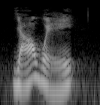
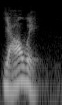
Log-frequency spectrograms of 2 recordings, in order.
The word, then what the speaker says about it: 雅伟: 这个他是呢翻译出来啊，他的发音就是雅伟，特别是在以色列北方的发音就要读作雅伟。所以各位在读有一些特别是学术性的文章里面呢，他们把这个耶和华的名字啊就称作雅伟，就是从这个地方来的。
